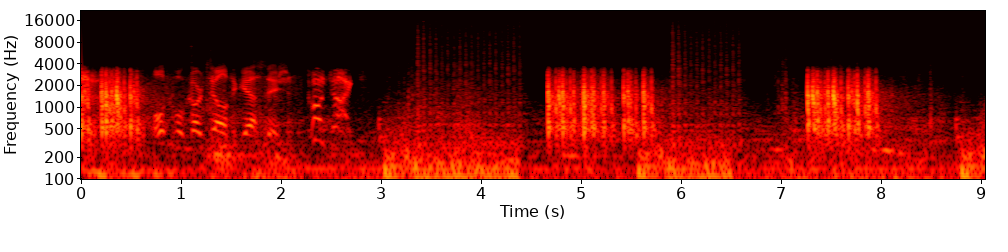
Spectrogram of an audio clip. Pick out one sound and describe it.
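Heavy gunfire rattles in short rapid bursts.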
